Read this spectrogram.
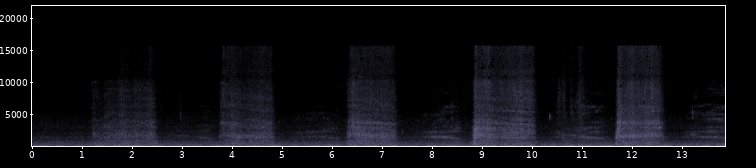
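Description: A woman blows hard in repeated short puffs of breath.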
